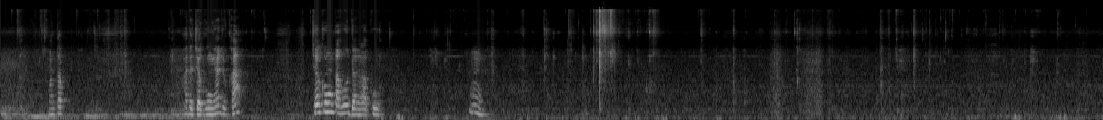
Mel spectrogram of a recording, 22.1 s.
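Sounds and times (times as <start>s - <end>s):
crackers crunching: 10.8s - 13.2s
wet chewing: 17.5s - 21.4s.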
